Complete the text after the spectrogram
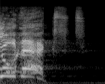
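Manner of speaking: very loud, very high shrieking scream. Retelling how the owner yelled at his architect: imitating someone screaming. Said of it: "screaming in front of".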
